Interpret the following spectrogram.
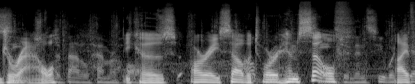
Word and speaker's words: drow: is a dark elf ranger otherwise known as drow and yes it is correctly pronounced drow because r.a salvatore himself i've heard it come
